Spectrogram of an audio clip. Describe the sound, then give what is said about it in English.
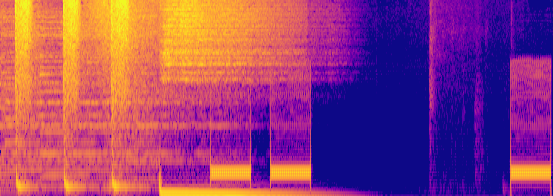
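A telephone ringback tone from a prank phone call by the talkSPORT breakfast team to Ray Parlour. It purrs in a double-pulse pattern, two short rings, a pause, then another ring, clear, following a few sharp musical hits and a low rumble. No one speaks. “the TalkSport breakfast team took the opportunity to play a little prank on Ray Parlour, even though, by the way, the phone call was made the day before, so it wasn't even in April.”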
